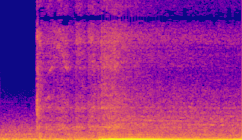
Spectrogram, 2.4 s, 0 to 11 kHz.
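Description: A Mercedes-Benz V6 sedan engine revs.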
